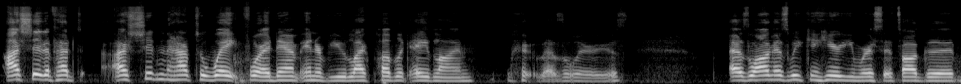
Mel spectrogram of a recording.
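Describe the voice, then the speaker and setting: A woman with a slightly raspy voice hosting a livestream, chatting casually and reading viewer comments in a blunt, gossipy way that is full of swearing. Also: fairly low pitch, fairly even intonation, normal speed, dry recording. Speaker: livestream host.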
